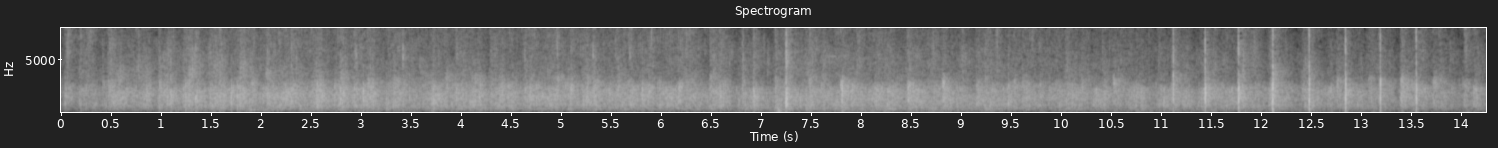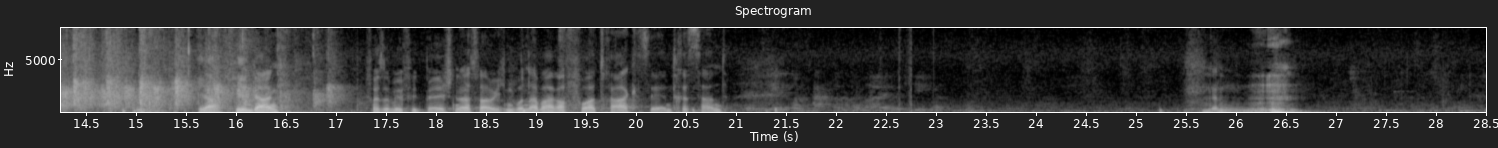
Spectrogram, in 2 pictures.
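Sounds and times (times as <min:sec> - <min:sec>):
audience applause: 0:00.0 - 0:17.2
speech: 0:15.7 - 0:16.6, 0:17.4 - 0:21.0, 0:25.8 - 0:26.0.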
